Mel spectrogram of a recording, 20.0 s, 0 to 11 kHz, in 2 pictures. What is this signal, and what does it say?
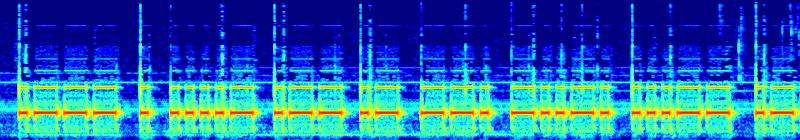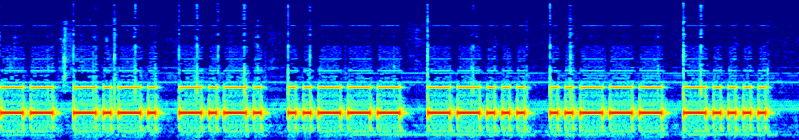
Morse code, heard as a keyed tone, about 13 wpm, 660 Hz. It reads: JE4WAG/3 JCC2726
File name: jh8cbh / 2021cw / cw17b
